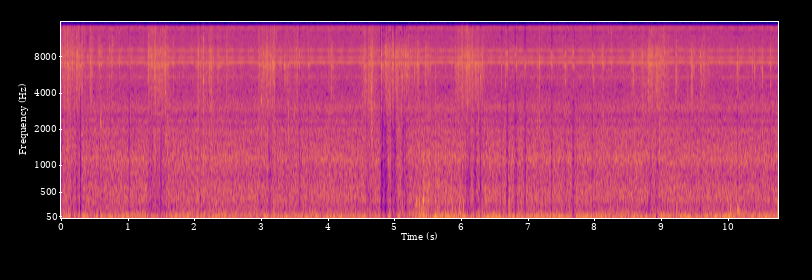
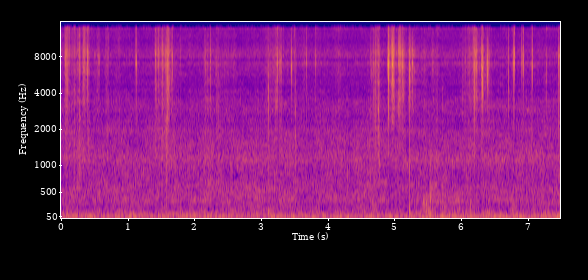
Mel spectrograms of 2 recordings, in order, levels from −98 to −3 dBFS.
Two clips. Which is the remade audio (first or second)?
second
